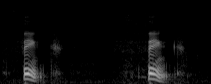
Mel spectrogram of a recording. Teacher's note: make the th sound in think there's no voice like there's no vibration in your vocal chords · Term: unvoiced sound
